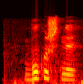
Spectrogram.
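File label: "букыштны", Komi-Zyrian, female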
